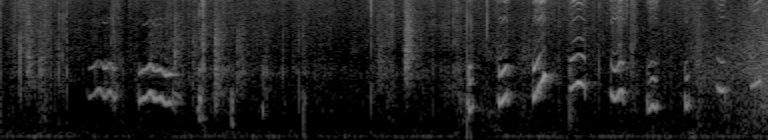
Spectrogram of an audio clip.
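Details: Three-week-old Miniature Dachshund puppies giving scattered thin squeaks, then a run of short high whimpers in the second half, some rising and some falling, over a low steady hum.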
